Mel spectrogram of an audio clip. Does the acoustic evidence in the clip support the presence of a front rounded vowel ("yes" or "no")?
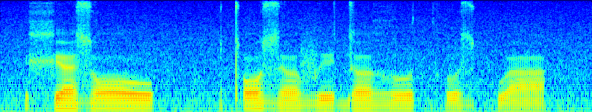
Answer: no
